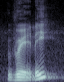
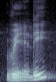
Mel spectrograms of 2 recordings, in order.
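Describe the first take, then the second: No difference in how they are said.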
